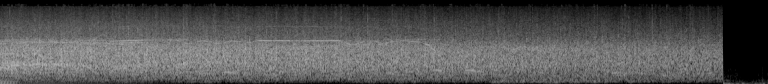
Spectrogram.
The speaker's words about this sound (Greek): Και εννοείται λατρεύω ε, live εκτελέσεις και για το χειροκρότημα, για τον παλμό, για τα αυτά τα μικρά λαθάκια στον ήχο ε, που μπαίνουν ε, στη μέση.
